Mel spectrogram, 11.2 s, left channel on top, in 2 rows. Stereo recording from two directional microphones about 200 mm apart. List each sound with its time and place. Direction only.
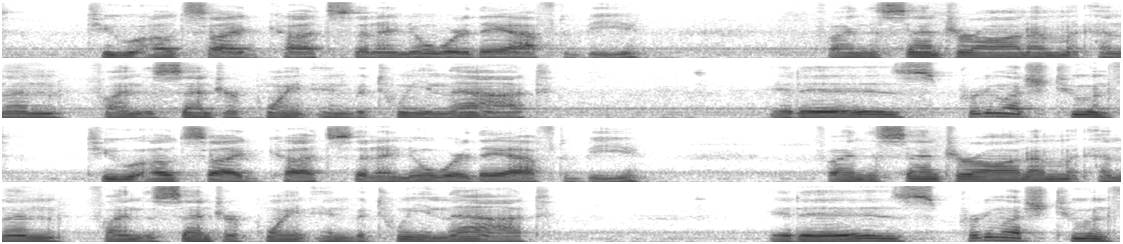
0.4 s speech: 45° right (ahead or behind)
4.1 s speech: 45° right (ahead or behind)
9.6 s speech: 45° right (ahead or behind)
